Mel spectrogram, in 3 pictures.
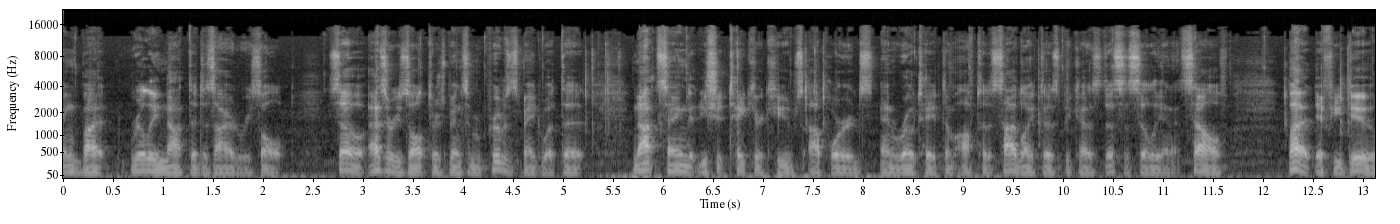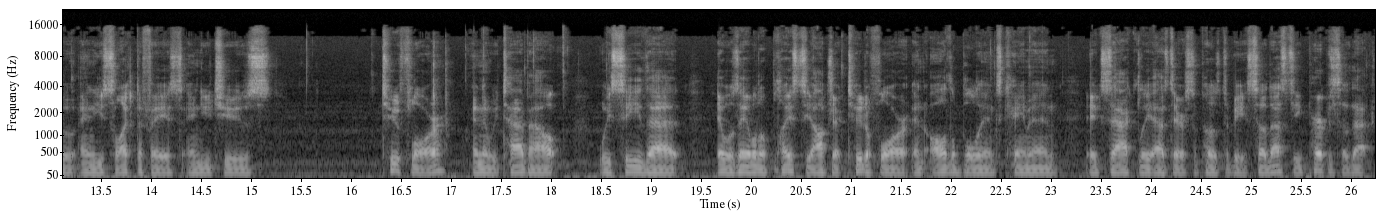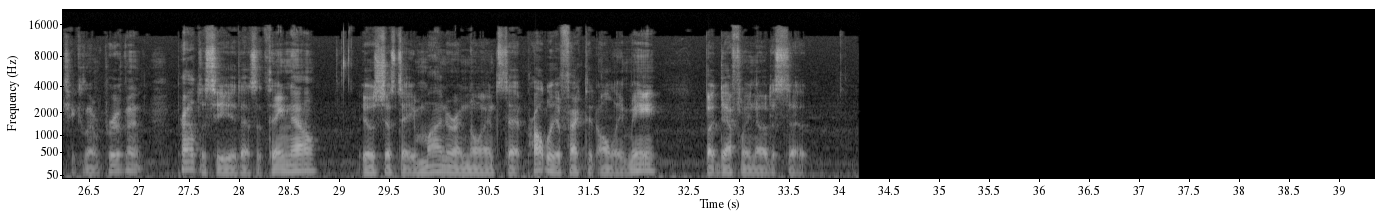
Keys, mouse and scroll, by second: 0.6-2.5 scroll down 1, 2.6 click, 3.1 middle click, 3.2 middle click, 3.6 scroll down 1, 3.9 middle click, 4.3-5.1 scroll down 2, 4.6 middle click, 5.1 g, 5.4 z, 5.7 click, 6.0 shift+middle click, 6.6 g, 7.2 click, 7.4 r, 7.5 r, 8.4 click, 8.9 shift+middle click, 9.1-9.6 scroll up 1, 9.6 scroll down 1, 9.8 shift+middle click, 10.3 middle click, 12.1 Tab, 12.7 3, 13.0 click, 13.1 click, 13.7 q, 16.2 click, 16.8 Right, 17.1 KP_Decimal, 17.8 KP_1, 18.1-18.5 scroll up 1, 18.5-29.0 middle drag, 29.0-34.1 middle drag.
